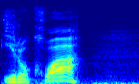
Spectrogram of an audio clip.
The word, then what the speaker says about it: Iroquois: The Iroquois League, technically, the French pronunciation would be Iroquois. Their name for themselves is Haudenosaunee, so I go with the Americanized pronunciation.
